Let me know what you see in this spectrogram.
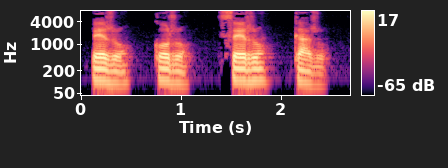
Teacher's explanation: pierde la vibración típica y se pronuncia con cierta fricción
